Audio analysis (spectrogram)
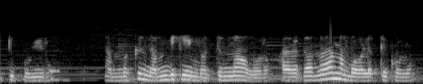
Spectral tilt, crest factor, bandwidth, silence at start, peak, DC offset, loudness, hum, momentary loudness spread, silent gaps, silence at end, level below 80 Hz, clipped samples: -8.5 dB/octave; 16 dB; 5.4 kHz; 0 s; 0 dBFS; under 0.1%; -17 LUFS; none; 12 LU; none; 0.05 s; -66 dBFS; under 0.1%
